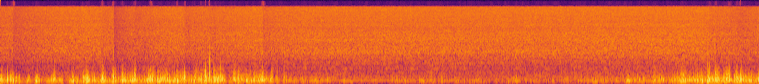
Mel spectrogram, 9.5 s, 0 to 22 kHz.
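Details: Camel PSIF-16 55W stand fan running with a soft, even whoosh of moving air and no rattle or scrape, after repair of noisy spinning: worn shaft sanded, bushing and capacitor replaced.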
